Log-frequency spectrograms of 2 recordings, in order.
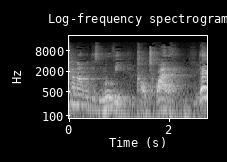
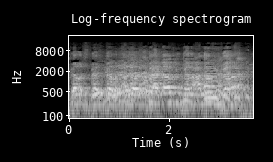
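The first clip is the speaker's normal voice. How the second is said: higher, pleading hammed-up love calls; mock lovesick vampire; 4 semitones higher, 3 dB louder than usual. The pale movie guy pleading to Bella, mock lovesick and higher. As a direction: whine her name like a lovesick teen idol. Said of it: "mocking movie love declaration".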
